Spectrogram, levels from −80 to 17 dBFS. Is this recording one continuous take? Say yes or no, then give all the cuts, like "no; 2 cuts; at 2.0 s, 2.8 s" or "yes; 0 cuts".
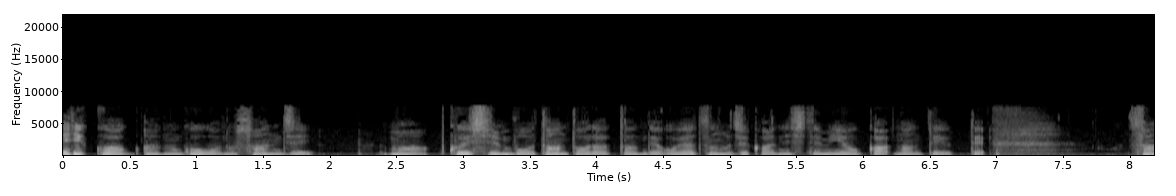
no; 1 cut; at 2.3 s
